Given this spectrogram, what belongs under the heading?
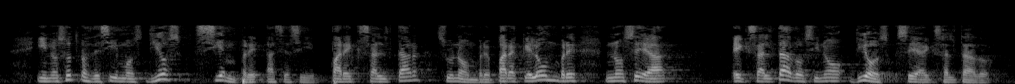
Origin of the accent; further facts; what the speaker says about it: Spain; Un establo, en mi tierra, en España, se le llama cuadra, la cuadra de los animales.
